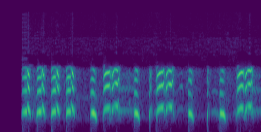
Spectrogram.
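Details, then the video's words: A quail gives quick bursts of nasal, harmonic chattering notes, four or five to a burst, repeated through the clip; no other clear sounds. "बटेर की आवाज || Quail Bird Awaaz"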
